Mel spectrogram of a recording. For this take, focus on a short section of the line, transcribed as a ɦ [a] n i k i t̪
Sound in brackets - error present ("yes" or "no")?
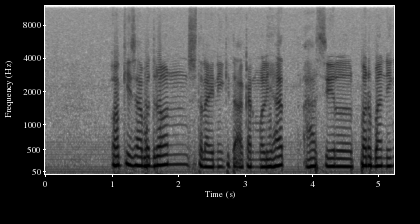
yes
